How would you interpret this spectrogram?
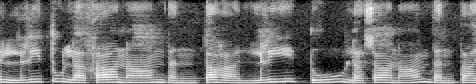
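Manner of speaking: slow, drawn-out syllables; slow mnemonic recital. Shown as a demonstration. Teacher giving students a trick to remember, slow recital. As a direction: recite it slowly for memorizing.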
